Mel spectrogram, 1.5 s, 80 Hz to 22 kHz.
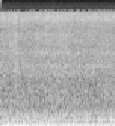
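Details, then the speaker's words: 1995 Chevy Blazer 4.3L V6 idling slightly fast (about 700+ rpm vs 650 desired) with a rapid, even low puffing from an exhaust leak through holes in a poorly done third-party weld where the catalytic converter was cut out. "Obviously, you can hear exhaust leak. I think the guy that's welding it probably used a little practice on welding."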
